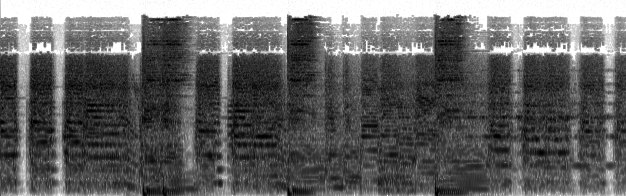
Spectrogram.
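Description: A band's rock song plays at full volume, with heavy, distorted guitar tones and strong drum hits punching through at intervals across the passage.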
